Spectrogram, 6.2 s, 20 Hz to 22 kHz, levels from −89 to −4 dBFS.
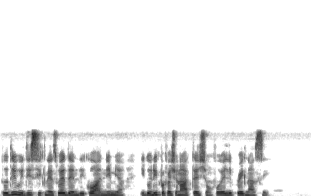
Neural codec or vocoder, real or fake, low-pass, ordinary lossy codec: none; real; 7.2 kHz; none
